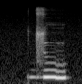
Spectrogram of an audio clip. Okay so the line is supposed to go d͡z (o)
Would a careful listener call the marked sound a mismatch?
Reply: yes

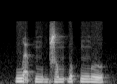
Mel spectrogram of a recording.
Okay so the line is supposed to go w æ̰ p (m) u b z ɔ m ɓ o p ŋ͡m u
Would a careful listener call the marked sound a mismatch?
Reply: no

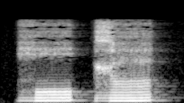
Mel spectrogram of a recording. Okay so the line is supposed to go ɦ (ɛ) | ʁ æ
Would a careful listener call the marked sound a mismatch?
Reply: yes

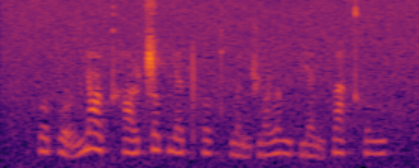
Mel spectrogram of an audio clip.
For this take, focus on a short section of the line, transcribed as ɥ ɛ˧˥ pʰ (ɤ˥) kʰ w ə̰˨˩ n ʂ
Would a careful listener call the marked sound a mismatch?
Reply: yes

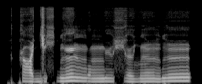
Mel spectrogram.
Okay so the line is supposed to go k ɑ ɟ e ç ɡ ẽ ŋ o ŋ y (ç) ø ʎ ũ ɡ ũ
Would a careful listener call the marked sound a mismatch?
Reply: no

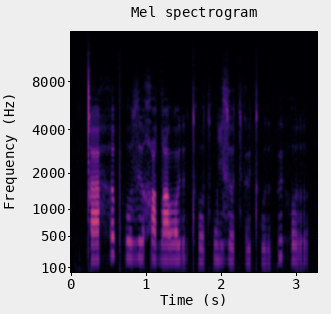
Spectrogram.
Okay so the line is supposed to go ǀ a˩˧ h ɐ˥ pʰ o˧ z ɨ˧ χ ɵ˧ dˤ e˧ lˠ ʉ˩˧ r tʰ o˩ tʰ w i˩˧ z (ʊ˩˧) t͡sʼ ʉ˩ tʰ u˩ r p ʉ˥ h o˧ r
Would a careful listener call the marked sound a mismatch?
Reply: yes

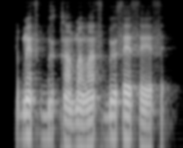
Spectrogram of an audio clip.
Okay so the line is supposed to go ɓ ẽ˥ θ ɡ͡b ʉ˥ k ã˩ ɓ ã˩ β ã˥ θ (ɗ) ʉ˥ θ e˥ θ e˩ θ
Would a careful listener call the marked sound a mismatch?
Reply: yes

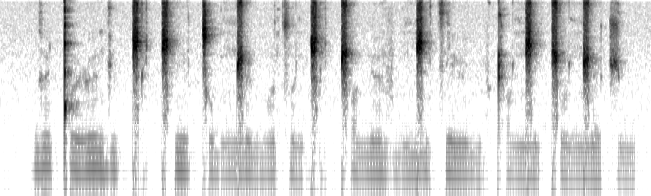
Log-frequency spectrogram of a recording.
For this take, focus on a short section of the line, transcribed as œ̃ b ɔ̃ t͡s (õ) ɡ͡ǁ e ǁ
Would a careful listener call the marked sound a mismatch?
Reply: yes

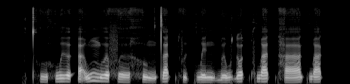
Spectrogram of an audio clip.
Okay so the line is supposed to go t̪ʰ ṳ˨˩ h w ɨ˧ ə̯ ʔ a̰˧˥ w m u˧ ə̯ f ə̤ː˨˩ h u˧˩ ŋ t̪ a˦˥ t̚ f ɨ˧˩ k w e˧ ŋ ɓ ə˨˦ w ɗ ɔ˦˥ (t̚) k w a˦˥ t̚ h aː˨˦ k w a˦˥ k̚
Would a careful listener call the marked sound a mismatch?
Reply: no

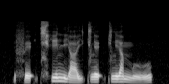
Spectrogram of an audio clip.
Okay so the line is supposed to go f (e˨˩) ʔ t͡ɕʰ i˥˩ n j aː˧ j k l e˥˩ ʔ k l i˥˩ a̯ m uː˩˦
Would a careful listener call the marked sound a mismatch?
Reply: no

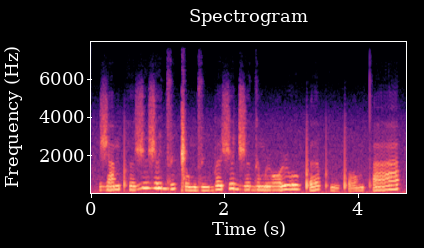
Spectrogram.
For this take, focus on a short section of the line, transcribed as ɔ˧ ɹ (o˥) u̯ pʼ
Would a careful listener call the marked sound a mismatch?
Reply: no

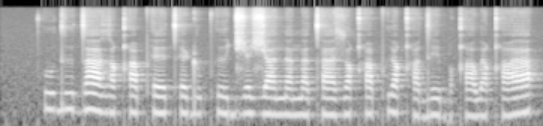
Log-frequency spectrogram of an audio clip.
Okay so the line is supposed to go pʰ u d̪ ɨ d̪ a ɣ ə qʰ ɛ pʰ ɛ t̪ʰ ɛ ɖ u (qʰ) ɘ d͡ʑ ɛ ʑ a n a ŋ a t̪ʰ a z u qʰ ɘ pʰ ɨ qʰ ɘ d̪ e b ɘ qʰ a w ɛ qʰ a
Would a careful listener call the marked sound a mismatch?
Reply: yes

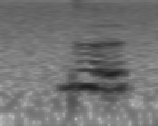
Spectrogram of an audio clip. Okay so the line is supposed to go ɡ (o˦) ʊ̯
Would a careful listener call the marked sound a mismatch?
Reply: yes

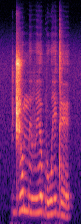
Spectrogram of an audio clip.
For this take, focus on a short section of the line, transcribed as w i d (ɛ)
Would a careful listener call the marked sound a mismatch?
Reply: yes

